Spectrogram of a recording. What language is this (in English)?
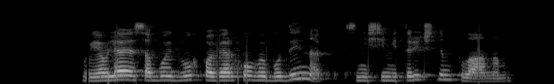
Belarusian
